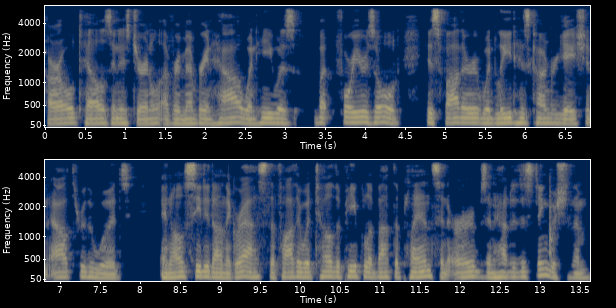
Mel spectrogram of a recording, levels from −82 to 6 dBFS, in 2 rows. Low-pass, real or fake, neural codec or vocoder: 5.4 kHz; real; none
